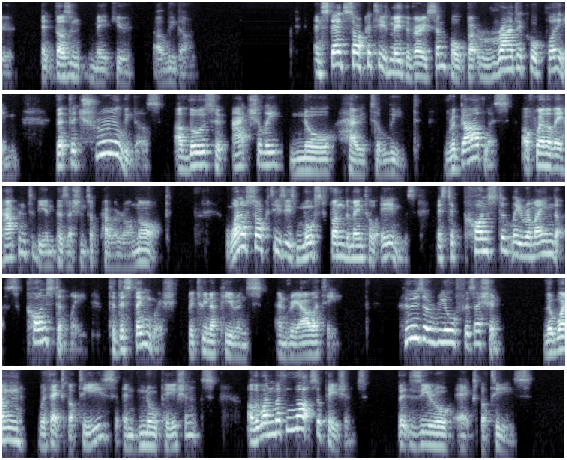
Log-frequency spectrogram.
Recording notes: Plato’s Academy Centre virtual conference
